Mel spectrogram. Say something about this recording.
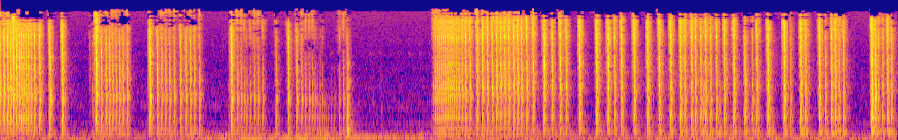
sonido de una silla crujiendo.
